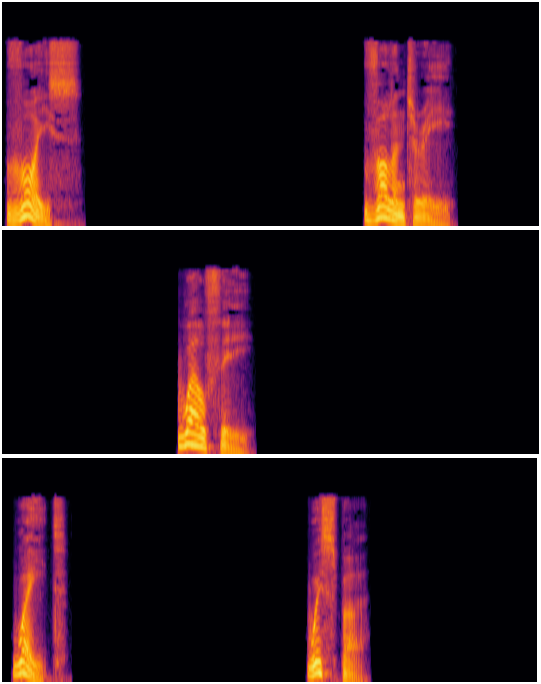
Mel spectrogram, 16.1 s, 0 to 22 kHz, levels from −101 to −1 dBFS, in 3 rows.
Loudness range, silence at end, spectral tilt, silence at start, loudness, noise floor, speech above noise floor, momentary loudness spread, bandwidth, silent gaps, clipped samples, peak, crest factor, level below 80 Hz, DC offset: 5 LU; 1.75 s; -6 dB/octave; 0.05 s; -16 LUFS; under -90 dBFS; over 75 dB; 18 LU; 11 kHz; 0.85-3.59 s, 4.57-7.10 s, 7.93-10.82 s, 11.46-13.76 s; under 0.1%; -2 dBFS; 20 dB; -42 dBFS; under 0.1%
